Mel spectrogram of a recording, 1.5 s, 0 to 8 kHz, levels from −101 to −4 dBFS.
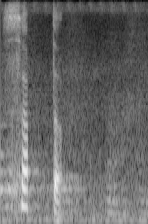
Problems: constant background noise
